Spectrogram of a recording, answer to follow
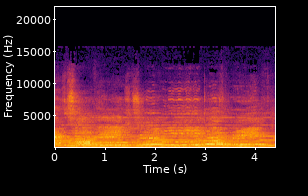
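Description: Voices singing a hymn in slow, held notes.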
